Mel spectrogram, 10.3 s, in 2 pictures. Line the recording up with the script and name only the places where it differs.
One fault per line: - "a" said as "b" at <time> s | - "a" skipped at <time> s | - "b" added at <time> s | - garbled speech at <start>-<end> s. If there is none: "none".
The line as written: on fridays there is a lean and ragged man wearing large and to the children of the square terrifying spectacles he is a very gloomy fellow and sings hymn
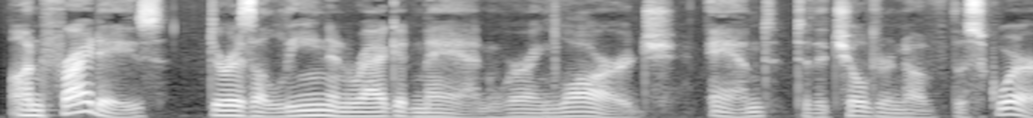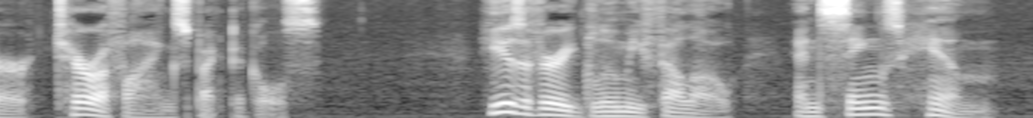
none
